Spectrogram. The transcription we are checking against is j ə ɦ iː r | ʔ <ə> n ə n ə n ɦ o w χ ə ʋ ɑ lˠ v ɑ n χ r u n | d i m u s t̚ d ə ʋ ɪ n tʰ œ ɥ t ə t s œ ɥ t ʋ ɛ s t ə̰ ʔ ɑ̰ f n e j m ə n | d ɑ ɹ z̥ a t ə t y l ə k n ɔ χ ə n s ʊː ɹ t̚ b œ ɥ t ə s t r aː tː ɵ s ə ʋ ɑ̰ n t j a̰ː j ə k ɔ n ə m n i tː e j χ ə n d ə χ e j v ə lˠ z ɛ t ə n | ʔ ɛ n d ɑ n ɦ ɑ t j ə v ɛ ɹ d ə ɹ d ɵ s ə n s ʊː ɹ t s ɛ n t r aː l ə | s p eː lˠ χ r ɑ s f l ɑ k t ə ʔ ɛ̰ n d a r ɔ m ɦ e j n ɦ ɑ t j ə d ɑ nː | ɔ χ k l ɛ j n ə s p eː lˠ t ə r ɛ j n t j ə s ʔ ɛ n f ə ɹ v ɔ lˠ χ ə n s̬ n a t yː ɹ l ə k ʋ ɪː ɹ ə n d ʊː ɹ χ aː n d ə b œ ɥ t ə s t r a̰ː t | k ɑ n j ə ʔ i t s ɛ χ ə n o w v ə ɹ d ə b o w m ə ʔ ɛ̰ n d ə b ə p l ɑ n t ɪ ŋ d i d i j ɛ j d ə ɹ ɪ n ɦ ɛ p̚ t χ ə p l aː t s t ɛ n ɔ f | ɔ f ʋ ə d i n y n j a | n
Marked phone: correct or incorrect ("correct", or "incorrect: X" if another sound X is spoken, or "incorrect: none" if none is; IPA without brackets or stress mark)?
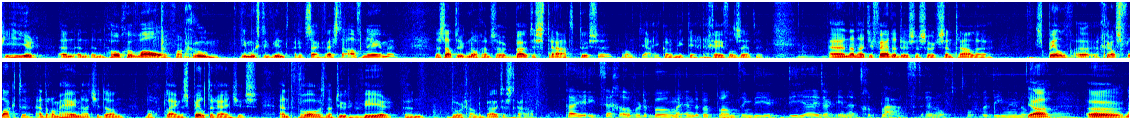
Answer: correct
